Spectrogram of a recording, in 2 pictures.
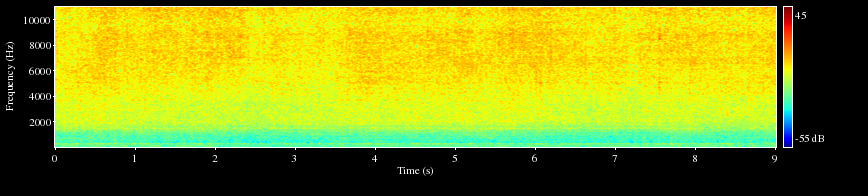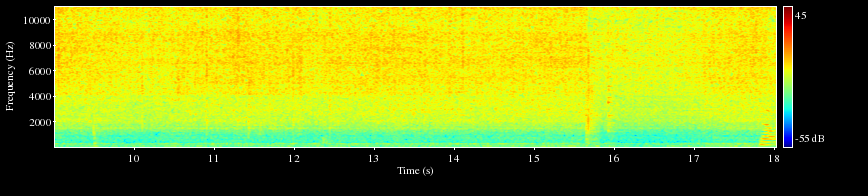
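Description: Vegetables and pork stir-fry in a crowded pan with a constant close sizzle and frying hiss, broken by light scraping and stirring clatter and a brief knock near the end.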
